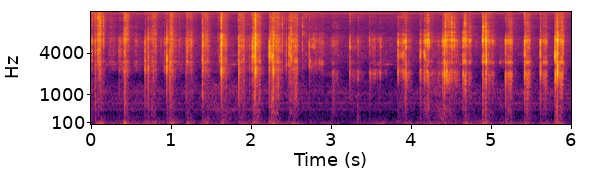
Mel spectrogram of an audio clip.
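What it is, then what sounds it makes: Empty aluminium tealight cup. A small, empty, hollow aluminium tealight cup held in the fingers is scraped and scratched inside and along its rim with a thin wooden orange stick. About 25 quick, dry, bright scratching strokes centred around 2 kHz are heard, with almost no low end, no ringing after each stroke, and a short lull just after the three-second mark. The scratching then resumes more densely through to the end.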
